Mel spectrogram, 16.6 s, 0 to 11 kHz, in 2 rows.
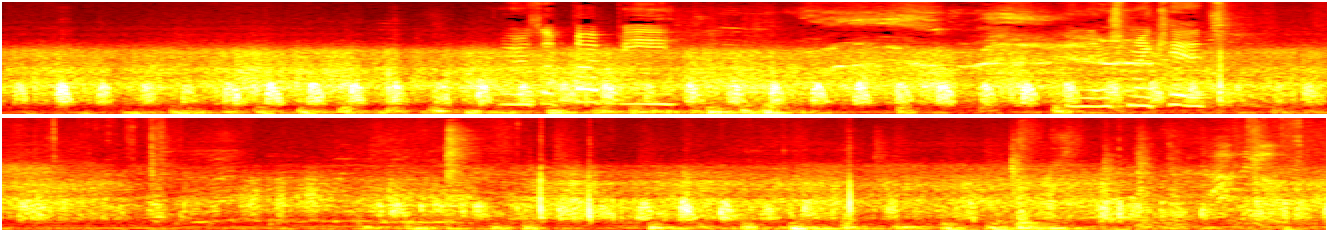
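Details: Fetal heartbeat of an unborn puppy in a pregnant dog carrying at least one puppy, due in late January: rapid, regular whooshing pulses at about 230 per minute, a normal puppy heartbeat.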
